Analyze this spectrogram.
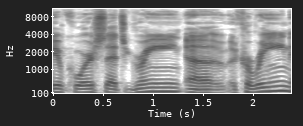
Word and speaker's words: Karine: course that's green uh Karen is how you say it Jean Pierre and so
